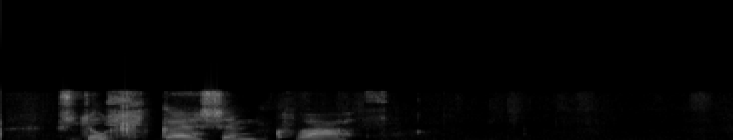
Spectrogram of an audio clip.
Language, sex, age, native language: Icelandic, female, 9, Icelandic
